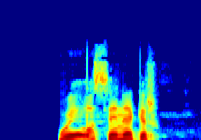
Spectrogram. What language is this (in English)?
Kurdish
